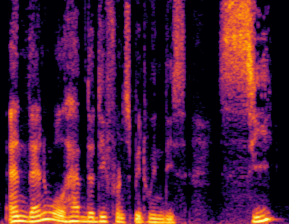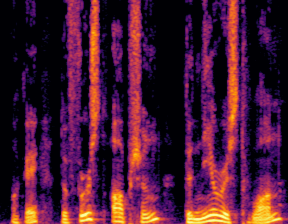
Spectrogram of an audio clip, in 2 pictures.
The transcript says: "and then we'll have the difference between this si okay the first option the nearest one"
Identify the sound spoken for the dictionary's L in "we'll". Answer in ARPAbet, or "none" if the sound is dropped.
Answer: L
